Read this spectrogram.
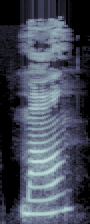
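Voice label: "mang", Mandarin Chinese, second tone; pinyin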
